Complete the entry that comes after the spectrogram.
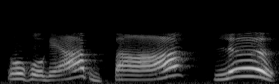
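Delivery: slow, drawn-out बाल at the end; stretched model word. Shown as a demonstration. Teacher blending syllables, slowly stretches बाल. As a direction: draw बाल out long so kids hear it. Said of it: "हमने लिख दिया शब्द ला".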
